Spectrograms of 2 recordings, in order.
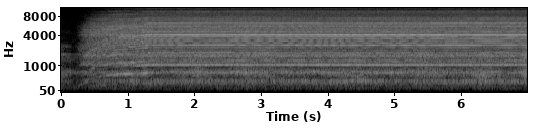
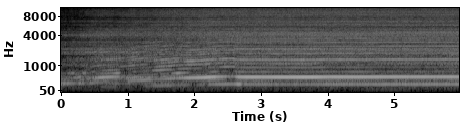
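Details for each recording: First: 1987 Mercedes 560SL (R107) rebuilt fuel pump, hotwired to a power supply: high steady electric whine rising within half a second and holding even; fuel delivered, pump running healthy. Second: 1987 Mercedes 560SL (R107), unstarted since 2008, fuel pumps bench-powered with line into a bucket: steady high whine, pumps spin but no fuel comes out; owner suspects a plugged filter.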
